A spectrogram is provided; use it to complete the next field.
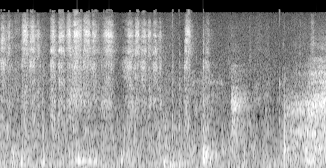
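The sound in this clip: Handwriting, heard as many quick, dry scratching strokes in short uneven bursts, faint and alone with no talk, as figures are jotted down during a breath-holding training session.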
